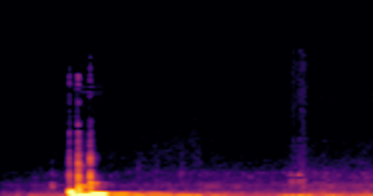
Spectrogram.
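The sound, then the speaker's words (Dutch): The new version of the Mac 'Funk' alert tone from an Apple Mac beta, the standard sound played when you do something wrong: a single short synthetic tone with a sharp, bright attack and a few stacked tonal pitches, quickly fading into a soft, low ringing tail, with no voices. “ter vergelijking, dit is de oude standaard alert tone. funk heet die.”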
